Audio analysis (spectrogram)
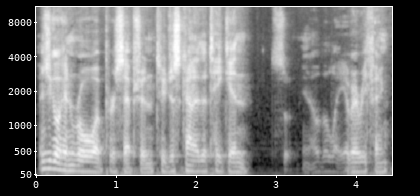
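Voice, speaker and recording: A man acting as game master, improvising tabletop game narration in an informal, hedging, unhurried way. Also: sits low, a bit bright.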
